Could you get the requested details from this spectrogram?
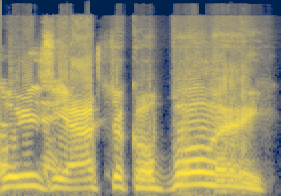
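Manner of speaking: loud, drawn-out theatrical bellow; big mock-angry yell; mock outraged shout. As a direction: bellow it like a hammed-up insult. Mock outburst at co-host.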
